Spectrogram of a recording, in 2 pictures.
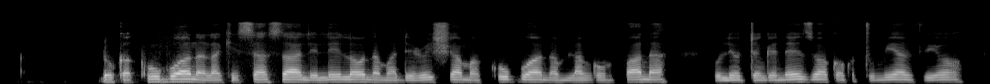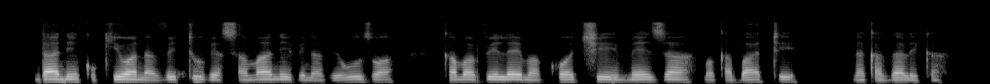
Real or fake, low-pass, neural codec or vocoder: fake; 7.2 kHz; codec, 16 kHz, 0.9 kbps, LongCat-Audio-Codec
